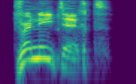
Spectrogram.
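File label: Speech Pilots Bomber Destroy, Dutch; World Of Warships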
